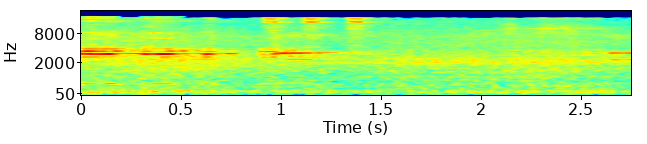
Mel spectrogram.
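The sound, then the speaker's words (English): Steady street traffic hum with engine drone from scooters passing, continuous and fairly loud, with faint high-pitched tonal whines riding over the low rumble. “Scooters going by.”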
